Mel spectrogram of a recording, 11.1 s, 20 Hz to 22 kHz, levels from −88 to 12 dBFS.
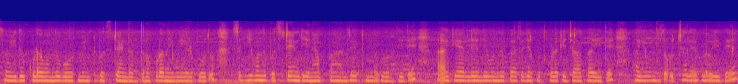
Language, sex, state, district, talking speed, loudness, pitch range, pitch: Kannada, female, Karnataka, Shimoga, 135 wpm, -18 LUFS, 190-205 Hz, 195 Hz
